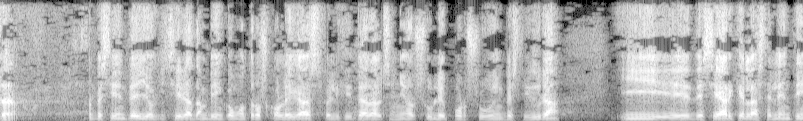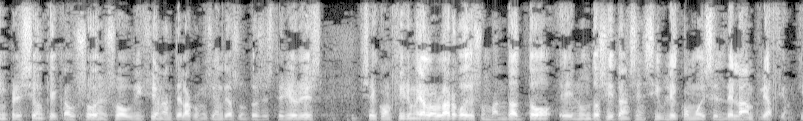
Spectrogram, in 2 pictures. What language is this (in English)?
Spanish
